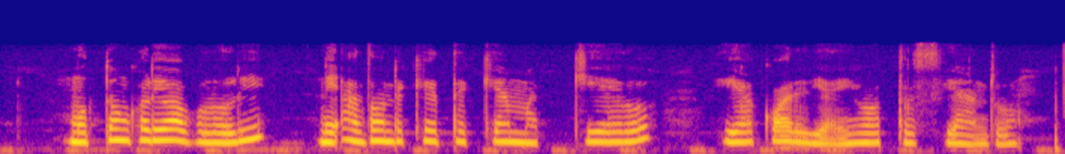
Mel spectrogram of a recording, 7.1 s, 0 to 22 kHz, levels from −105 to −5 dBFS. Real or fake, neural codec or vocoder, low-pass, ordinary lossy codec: real; none; none; none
